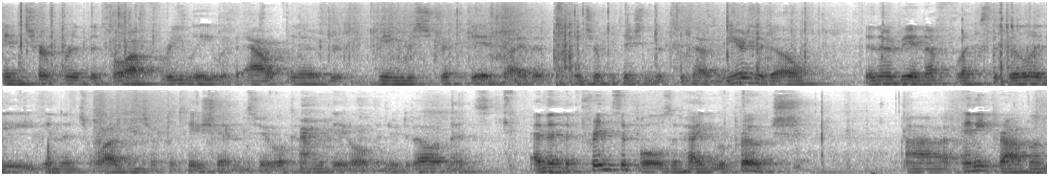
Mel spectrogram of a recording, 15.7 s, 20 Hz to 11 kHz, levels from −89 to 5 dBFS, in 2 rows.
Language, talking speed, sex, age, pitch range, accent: English, 170 wpm, male, 40-59, 120-140 Hz, American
